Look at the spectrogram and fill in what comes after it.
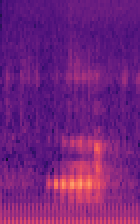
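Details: A spotted hyena at Hyena Pan, Khwai Private Reserve, in Botswana's Okavango Delta gives a quick burst of staccato, mid-pitched notes while disputes go on off camera.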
